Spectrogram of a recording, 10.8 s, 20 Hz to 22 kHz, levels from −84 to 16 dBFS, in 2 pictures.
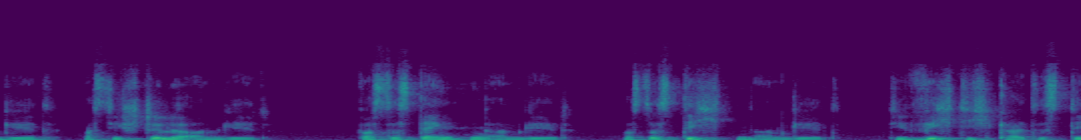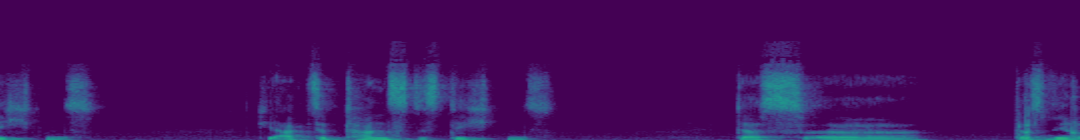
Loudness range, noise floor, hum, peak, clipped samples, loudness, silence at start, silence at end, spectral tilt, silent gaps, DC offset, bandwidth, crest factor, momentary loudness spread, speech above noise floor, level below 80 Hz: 3 LU; -71 dBFS; none; -14 dBFS; under 0.1%; -32 LUFS; 0 s; 0 s; -5 dB/octave; none; under 0.1%; 12.5 kHz; 18 dB; 14 LU; 40 dB; -68 dBFS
